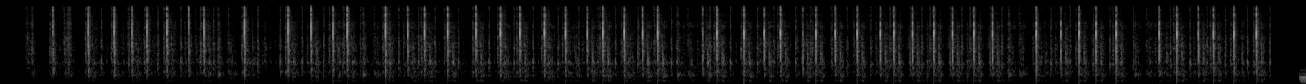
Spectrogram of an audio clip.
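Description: Typewriter keystroke sound effect: rapid, uneven clicks, several a second, keeping time with on-screen text being typed out letter by letter.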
